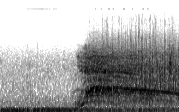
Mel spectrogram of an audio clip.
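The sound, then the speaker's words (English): A low, quiet background rumble gives way halfway through to a golf crowd bursting into a loud, sustained cheer for John Daly's three at the seventh hole, with rising whoops and shouts carrying on to the end. “Huge cheer goes up there.”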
